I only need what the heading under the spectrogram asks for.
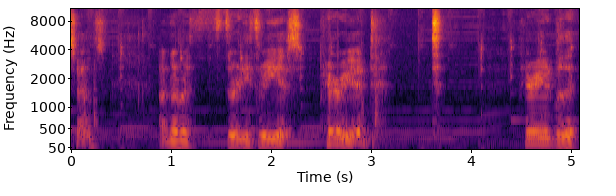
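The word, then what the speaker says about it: periodt: to the point period I just say period I don't say the T at the end but what the t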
